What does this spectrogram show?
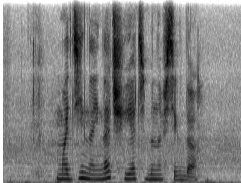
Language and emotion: Russian, neutral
